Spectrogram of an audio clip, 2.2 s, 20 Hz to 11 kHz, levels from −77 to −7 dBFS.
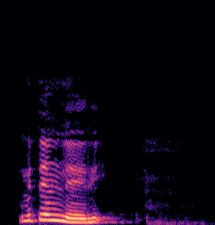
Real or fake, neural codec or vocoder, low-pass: real; none; 7.2 kHz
